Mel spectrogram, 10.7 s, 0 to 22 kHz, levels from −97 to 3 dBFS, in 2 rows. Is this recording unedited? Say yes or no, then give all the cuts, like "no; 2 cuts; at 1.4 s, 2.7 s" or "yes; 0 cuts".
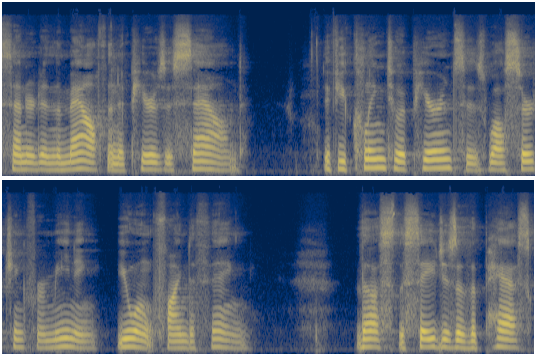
yes; 0 cuts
